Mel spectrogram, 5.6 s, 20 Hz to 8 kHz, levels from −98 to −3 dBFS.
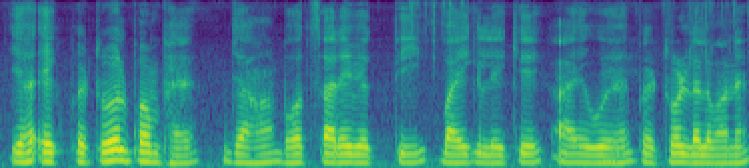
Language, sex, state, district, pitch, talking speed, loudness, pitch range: Hindi, male, Jharkhand, Deoghar, 140 Hz, 170 wpm, -17 LUFS, 135-155 Hz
